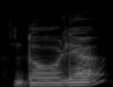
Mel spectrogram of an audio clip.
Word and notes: doofa: apatani

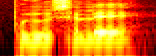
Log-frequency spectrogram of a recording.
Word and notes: pwyu swle: Apatani

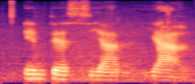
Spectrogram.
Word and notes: intesianyac: Aneityum

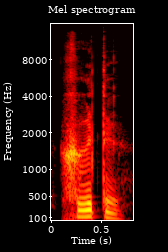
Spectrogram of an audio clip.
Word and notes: xwwtw: Apatani

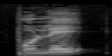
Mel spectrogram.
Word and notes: pole7: Apatani

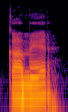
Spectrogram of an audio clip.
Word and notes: kamer: Mpur

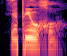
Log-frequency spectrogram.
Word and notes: yapiñ huxo: Apatani

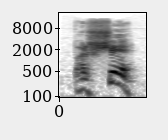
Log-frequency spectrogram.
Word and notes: parshe: Xyzyl

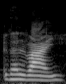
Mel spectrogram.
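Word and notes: galbai: Teotitlán del Valle Zapotec

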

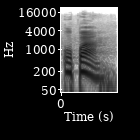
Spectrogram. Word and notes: kopa: Yawa

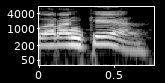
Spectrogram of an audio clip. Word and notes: warangkea: Ansus

